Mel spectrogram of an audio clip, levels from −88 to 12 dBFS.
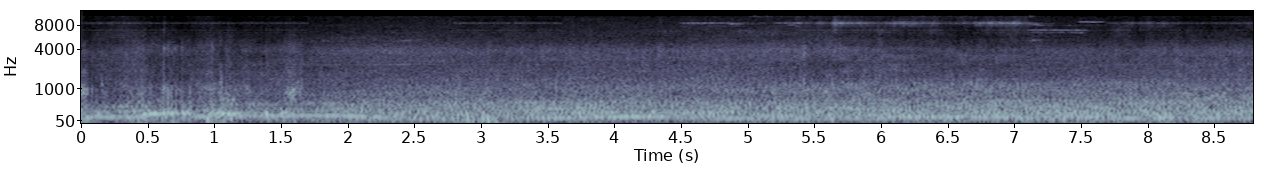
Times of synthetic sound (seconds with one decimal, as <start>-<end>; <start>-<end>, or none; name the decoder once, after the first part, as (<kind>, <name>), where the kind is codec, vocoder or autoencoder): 0.0-1.7 (codec, HILCodec); 2.8-3.6; 5.4-7.1; 7.7-8.8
